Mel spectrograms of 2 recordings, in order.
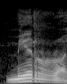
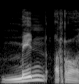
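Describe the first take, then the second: First: The n merges completely into the r. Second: The n is pronounced clearly before the r. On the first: The speaker calls it right. "Yang betul nun mati tadi langsung masuk ke huruf ro" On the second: The speaker calls it wrong. "Atau dibaca idhar juga tidak boleh"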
